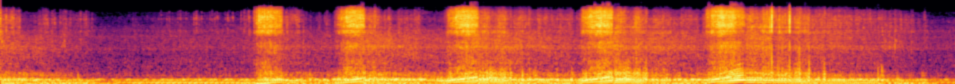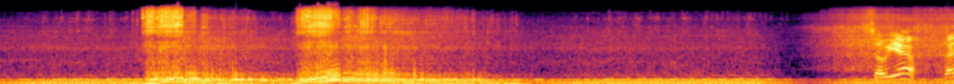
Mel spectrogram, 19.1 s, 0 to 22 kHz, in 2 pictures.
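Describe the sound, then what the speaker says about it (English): A turbocharged Chevrolet S10/S15 truck engine idles with a deep rumble and is revved repeatedly, each rev rising and falling in pitch, loud and close. "I'll put you over here and maybe give it some revs."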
